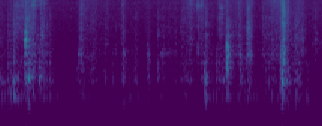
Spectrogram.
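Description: Faint, scattered light taps and rustles of paper card stock being handled on a cutting mat.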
